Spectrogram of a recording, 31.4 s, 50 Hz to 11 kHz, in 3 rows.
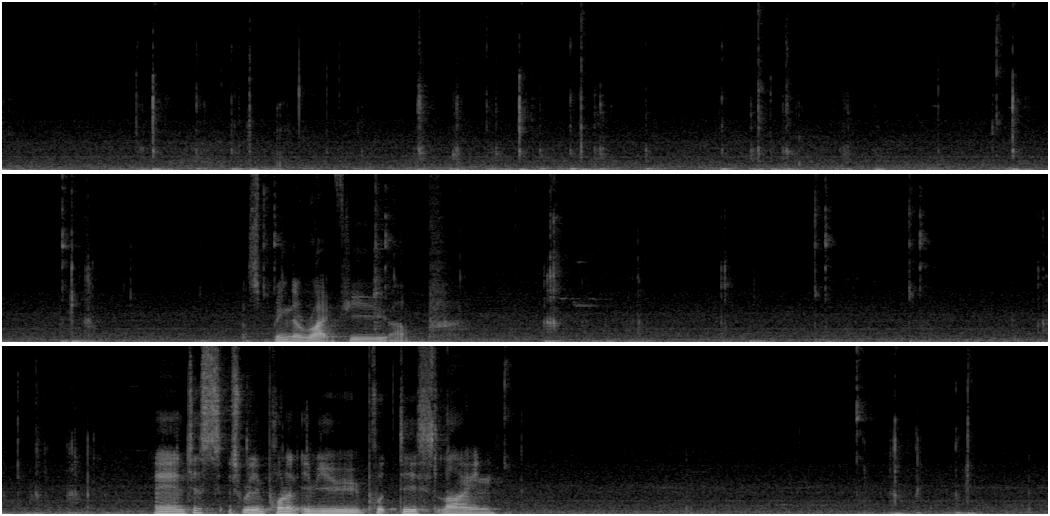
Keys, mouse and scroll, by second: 0.4-1.6 scroll down 1, 1.6 scroll up 1, 2.2 shift+middle click, 2.9-3.3 scroll down 1, 3.8-4.3 scroll down 1, 4.3 scroll up 1, 5.5 shift+scroll up 1, 6.2-6.7 scroll up 1, 6.7 middle click, 7.7 scroll down 1, 10.2-11.4 drag, 11.5-12.2 scroll up 1, 12.4-13.3 scroll up 1, 13.3 click, 16.1-16.7 scroll down 1, 18.8 click, 21.1-21.5 scroll down 1, 23.6-24.2 scroll up 1, 24.2-26.2 scroll down 1, 26.2-30.0 drag, 30.0 scroll up 1, 30.3 shift+middle click.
